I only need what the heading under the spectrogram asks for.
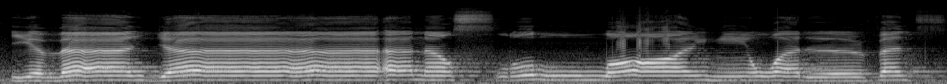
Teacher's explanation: ha yang sukun itu adalah seperti orang berbisik tapi dari tenggorokan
